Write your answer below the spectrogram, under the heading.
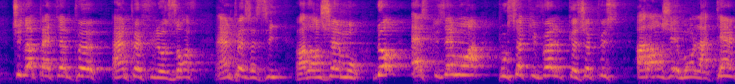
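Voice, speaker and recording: A man's extremely high pitch, fairly even intonation at a moderate pace, audible room echo, and noticeable background noise. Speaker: preacher. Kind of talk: sermon. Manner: halting, with many repetitions; spontaneous, not calm.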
